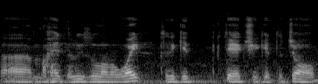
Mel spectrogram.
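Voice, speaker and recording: Room echo can be heard. The delivery is moderately paced. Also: man. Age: 60s. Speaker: vlogger. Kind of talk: casual monologue vlog. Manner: hesitant, many fillers and repeats.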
